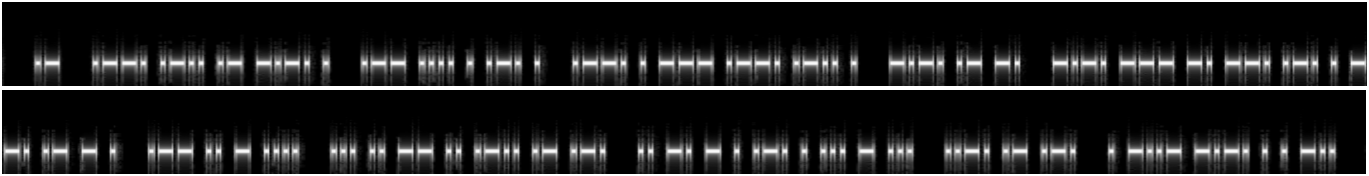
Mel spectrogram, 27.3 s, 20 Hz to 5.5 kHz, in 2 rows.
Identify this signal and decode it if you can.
Morse code, heard as a keyed tone, about 25 wpm, 600 Hz. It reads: A PLACE WHERE PEOPLE CAN CONGREGATE WITH SIMILAR INTERESTS FAR EXCEED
